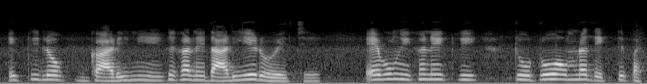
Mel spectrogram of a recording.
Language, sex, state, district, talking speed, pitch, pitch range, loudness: Bengali, female, West Bengal, Purulia, 130 wpm, 205 Hz, 165-225 Hz, -17 LUFS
